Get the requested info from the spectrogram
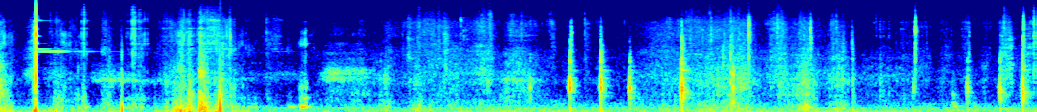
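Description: Hand-tool and parts-handling sounds in a diesel engine bay: scattered small metal clicks and taps, with a heavier thump about two seconds in, over a low steady hum.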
